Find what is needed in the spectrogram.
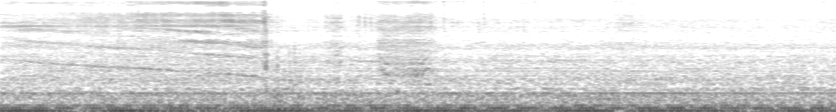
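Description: Stretch-release adhesive strip behind a laptop LCD panel being pulled out and stretched, with a faint falling squeak in the first second or so, over a steady low hum.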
